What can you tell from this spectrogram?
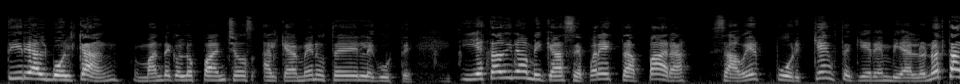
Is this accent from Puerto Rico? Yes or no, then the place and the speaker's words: yes; Puerto Rico; moved away; Ya muchos de esos items que eran de los favoritos creciendo en Puerto Rico no existen acá.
